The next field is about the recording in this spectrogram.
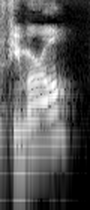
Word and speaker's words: fumarole: It's a fumarole? – Yeah.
